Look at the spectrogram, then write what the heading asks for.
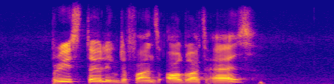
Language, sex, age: English, male, 20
